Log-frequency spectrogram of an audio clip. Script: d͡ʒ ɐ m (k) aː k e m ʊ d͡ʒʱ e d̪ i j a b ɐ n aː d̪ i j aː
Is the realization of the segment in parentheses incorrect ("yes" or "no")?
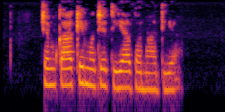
no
